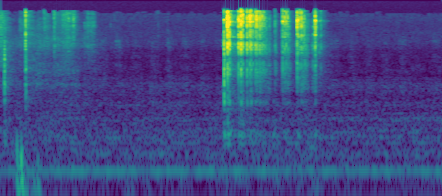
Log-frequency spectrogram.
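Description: Small plastic Lego Technic parts clicking and clattering as they are handled on a hardwood floor, with a soft thump just after the start and a cluster of clicks about two to three seconds in. A steady low hum runs underneath.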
